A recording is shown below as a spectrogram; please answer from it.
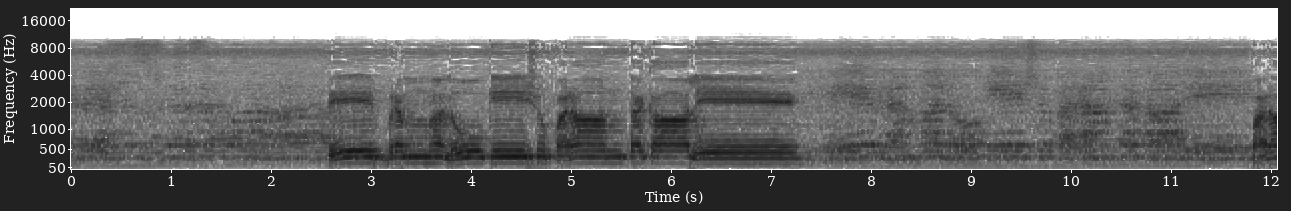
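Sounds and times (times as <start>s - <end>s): voices chanting together: 0.0s - 3.1s, 7.2s - 12.0s.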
